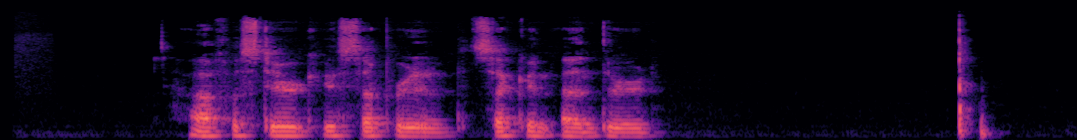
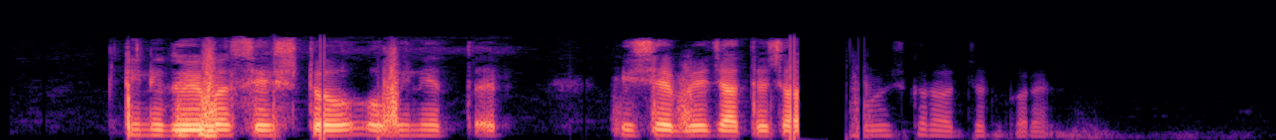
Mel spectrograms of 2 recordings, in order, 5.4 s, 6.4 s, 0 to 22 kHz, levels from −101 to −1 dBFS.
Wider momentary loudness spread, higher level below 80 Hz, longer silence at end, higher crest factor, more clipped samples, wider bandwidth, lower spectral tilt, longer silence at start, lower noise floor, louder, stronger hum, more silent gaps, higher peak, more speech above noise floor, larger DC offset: second, 10 LU vs 21 LU; second, -76 dBFS vs -54 dBFS; second, 0.45 s vs 1.25 s; about the same, 24 dB vs 20 dB; neither; first, 14 kHz vs 7.4 kHz; about the same, -5 dB/octave vs -5.5 dB/octave; first, 0.95 s vs 0.65 s; first, -88 dBFS vs -77 dBFS; second, -37 LUFS vs -19 LUFS; neither; second, none vs 4.13-4.23 s; second, -14 dBFS vs -2 dBFS; second, 52 dB vs 58 dB; neither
